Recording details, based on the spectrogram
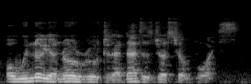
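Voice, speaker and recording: A man from Nigeria with a naturally loud voice, talking as an interview guest in an animated, emphatic way. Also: mid-range voice, brisk, muffled recording, slight background noise. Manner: animated, emphatic, repeats words for stress. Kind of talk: casual interview conversation.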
